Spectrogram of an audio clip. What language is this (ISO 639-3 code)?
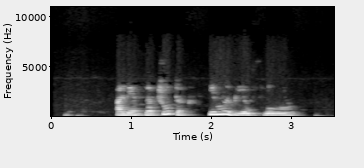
bel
